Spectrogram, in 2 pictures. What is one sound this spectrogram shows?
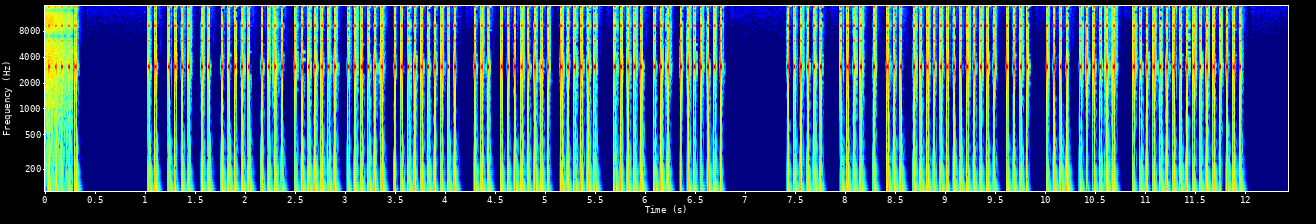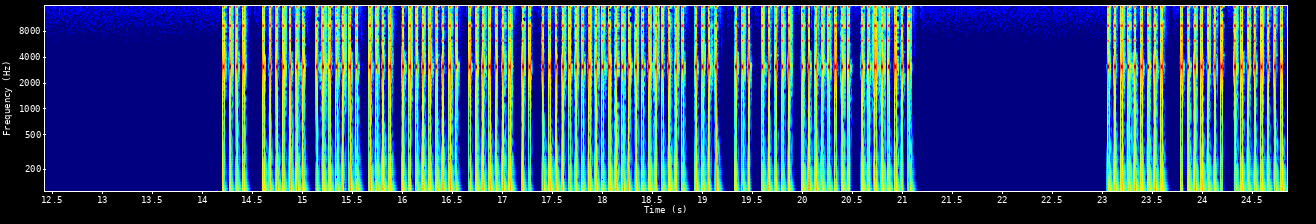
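Rapid electronic blips chatter in quick bursts as game text prints out.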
